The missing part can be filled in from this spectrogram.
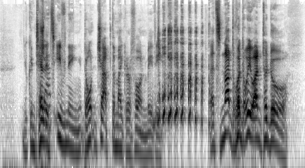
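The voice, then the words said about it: Pirate accent drifting toward Irish. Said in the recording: “my pirate accent is turning Irish”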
